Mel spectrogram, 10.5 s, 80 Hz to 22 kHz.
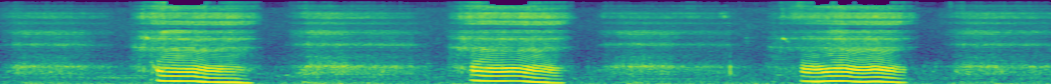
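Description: Three loud, tonal, falling snores on the in-breath, about 18 breaths a minute, with steady background hiss between them.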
